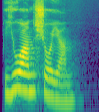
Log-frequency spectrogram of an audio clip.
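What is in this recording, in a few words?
"юан-сёян", Komi, female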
